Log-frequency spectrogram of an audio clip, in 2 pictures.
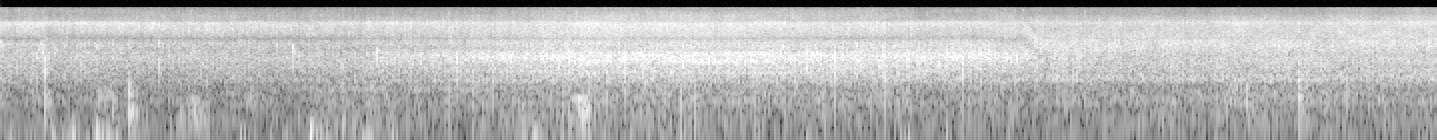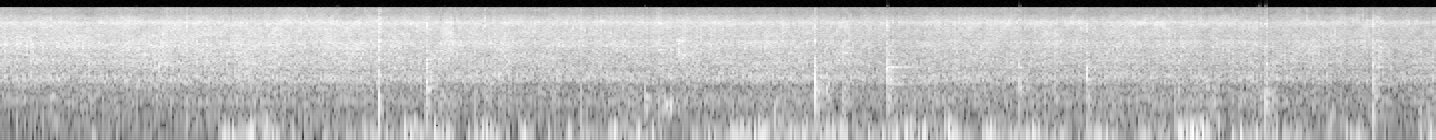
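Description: Chopped onions, carrots and leafy greens sizzling steadily in hot oil in a wok, stirred with a metal spoon that clicks and scrapes against the pan now and then.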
